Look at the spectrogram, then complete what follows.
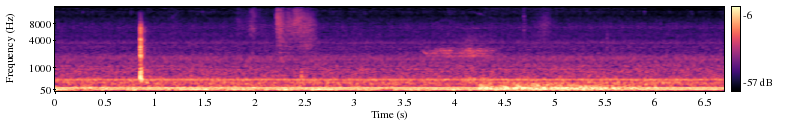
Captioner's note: air conditioner humming continues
